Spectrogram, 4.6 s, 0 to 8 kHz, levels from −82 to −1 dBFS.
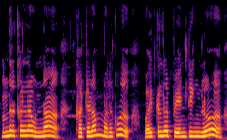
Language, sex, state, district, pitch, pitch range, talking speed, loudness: Telugu, female, Andhra Pradesh, Annamaya, 255 Hz, 235-275 Hz, 120 wpm, -14 LUFS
